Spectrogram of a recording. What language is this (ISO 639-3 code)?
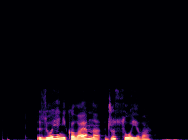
rus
